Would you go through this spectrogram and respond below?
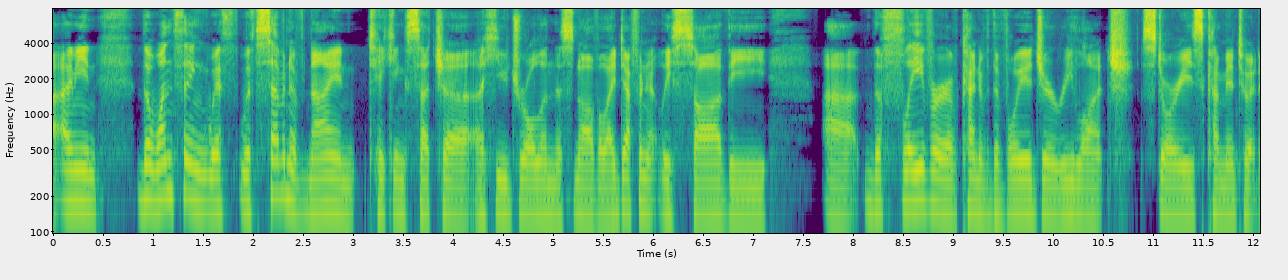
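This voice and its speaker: Guy cohosting a book podcast, chatty interview style, normal pitch, really dry audio. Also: no room sound. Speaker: podcast co-host. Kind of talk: conversational book-club interview.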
